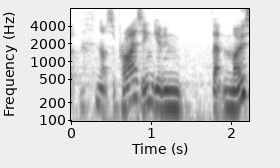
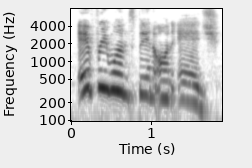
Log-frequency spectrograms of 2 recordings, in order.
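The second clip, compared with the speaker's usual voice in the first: a higher, louder, slower retort; snapping back; 8 semitones higher, 5 dB louder, slower than usual. A narrator's reading. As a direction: bite back at them, fed up. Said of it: "Daniel snapped back".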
